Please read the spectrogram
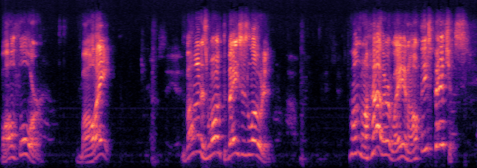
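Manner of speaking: high baseball play-by-play call; Bob Uecker. Retold or imitated. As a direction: call the walk like a radio announcer. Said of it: "Bob Uecker as Harry Doyle".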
